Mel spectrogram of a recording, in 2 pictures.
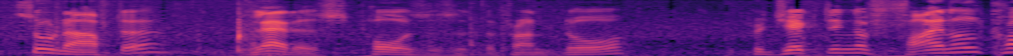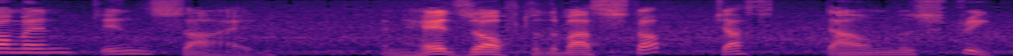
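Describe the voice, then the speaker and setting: A man's voice: mid-range voice, huge pitch swings, a little slow, a bit bright, slight background noise. A man playing the narrator of a radio play, telling the story in scripted, descriptive prose. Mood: descriptive storytelling.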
